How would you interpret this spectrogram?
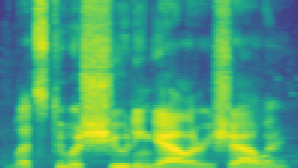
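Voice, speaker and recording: A man's voice: medium pitch, wildly swooping pitch, fairly quick, a bit bright. A man casually commenting over his gameplay, wry and self-deprecating, stumbling over his words now and then. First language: not Russian. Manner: wry, self-deprecating, stammers when flustered. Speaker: gaming commentator.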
